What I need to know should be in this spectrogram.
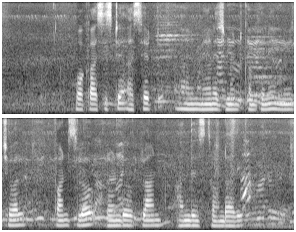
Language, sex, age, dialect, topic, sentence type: Telugu, male, 18-24, Southern, banking, statement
